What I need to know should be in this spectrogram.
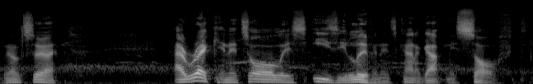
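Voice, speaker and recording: Folksy cavalry sergeant, noisy recording. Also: male voice, lowish voice, expressive, measured pace, sharp tone. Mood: concerned, wry. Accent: American. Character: loyal, homespun, plain-spoken frontier cavalry sergeant. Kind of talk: 1950s radio western acting. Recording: noisy vintage 1950s radio recording.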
